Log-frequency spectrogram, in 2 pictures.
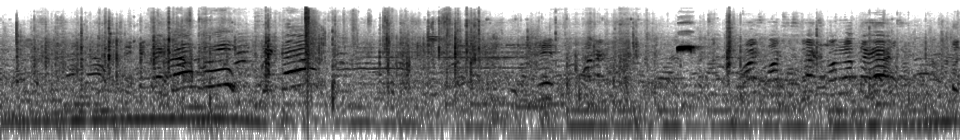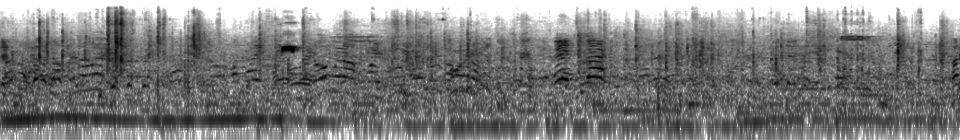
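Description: Street hockey game on asphalt: players' and onlookers' voices calling out, broken every few seconds by sharp clacks of hockey sticks striking the ball and the pavement.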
